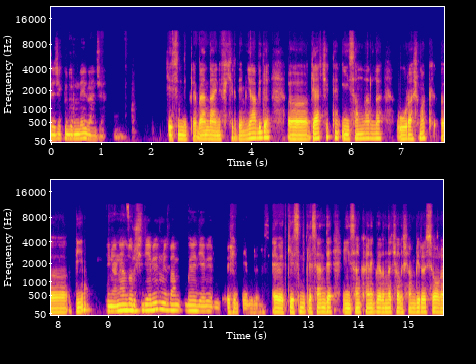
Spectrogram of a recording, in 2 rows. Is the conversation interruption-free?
Yes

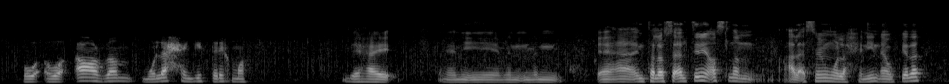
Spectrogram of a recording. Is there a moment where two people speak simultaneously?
No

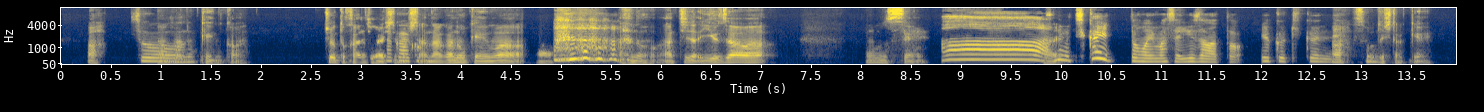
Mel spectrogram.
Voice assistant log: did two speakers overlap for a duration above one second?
No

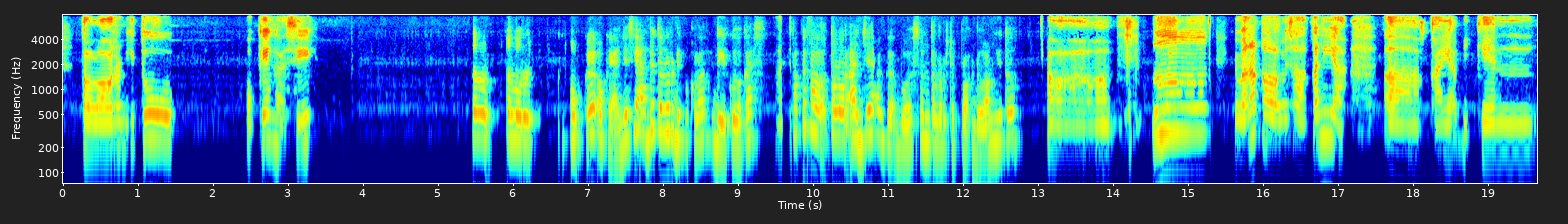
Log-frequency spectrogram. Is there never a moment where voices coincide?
Yes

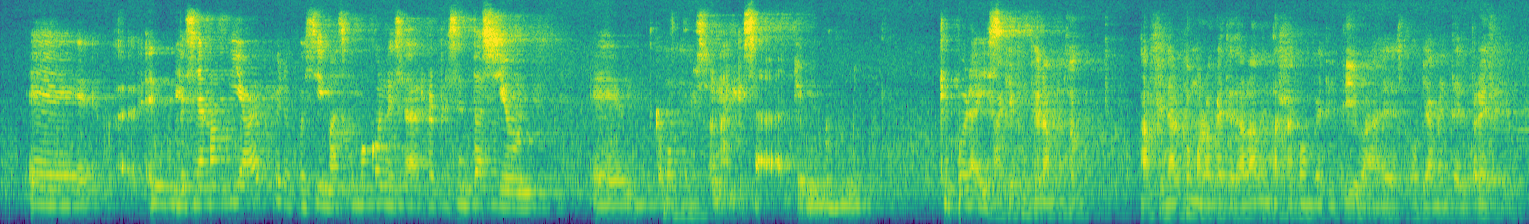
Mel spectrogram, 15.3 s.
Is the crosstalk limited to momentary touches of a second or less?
Yes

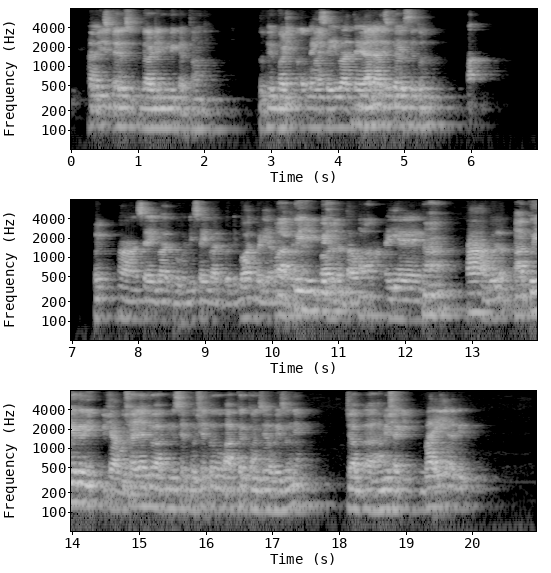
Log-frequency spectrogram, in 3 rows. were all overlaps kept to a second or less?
No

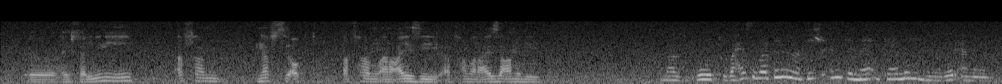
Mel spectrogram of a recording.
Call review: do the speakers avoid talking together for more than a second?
Yes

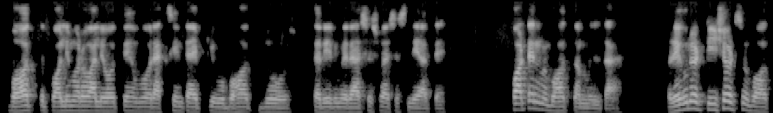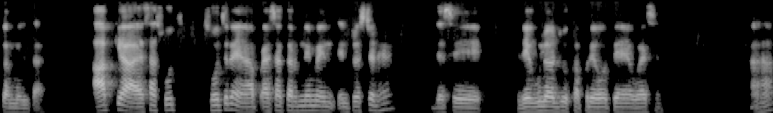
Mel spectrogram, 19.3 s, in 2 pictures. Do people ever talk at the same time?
No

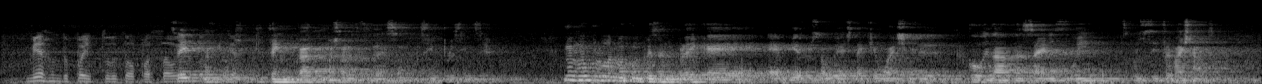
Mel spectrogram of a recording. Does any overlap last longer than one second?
Yes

